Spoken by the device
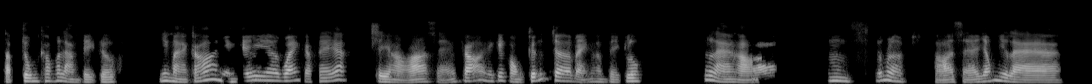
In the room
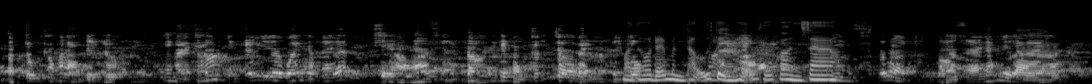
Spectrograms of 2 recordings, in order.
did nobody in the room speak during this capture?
No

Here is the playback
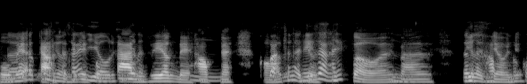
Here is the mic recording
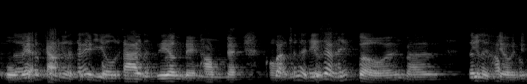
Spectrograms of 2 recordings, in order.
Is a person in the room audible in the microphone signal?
No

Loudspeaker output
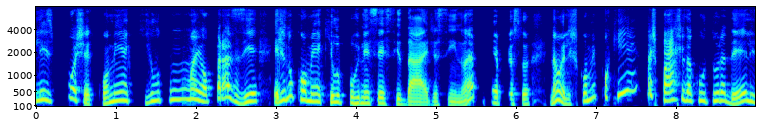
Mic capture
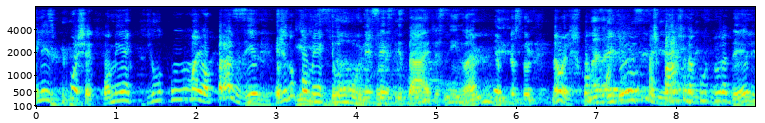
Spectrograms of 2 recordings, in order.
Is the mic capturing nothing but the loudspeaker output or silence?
No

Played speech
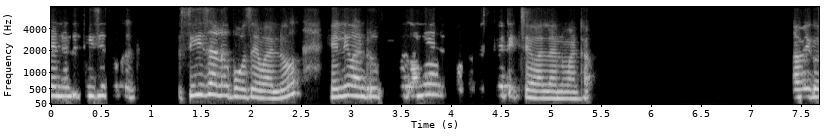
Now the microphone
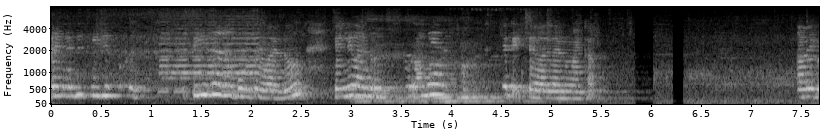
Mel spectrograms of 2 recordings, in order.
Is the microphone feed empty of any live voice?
No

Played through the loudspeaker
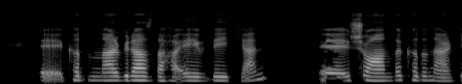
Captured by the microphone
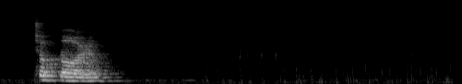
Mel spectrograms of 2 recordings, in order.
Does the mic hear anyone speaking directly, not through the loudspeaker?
Yes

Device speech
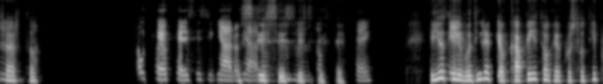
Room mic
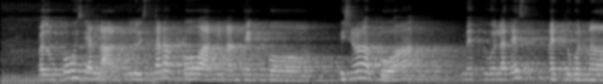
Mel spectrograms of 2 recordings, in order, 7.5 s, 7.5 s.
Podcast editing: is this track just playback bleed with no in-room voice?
No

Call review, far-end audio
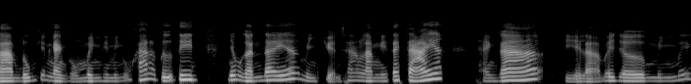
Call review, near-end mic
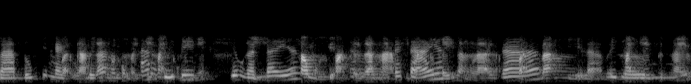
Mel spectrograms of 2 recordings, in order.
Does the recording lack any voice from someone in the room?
No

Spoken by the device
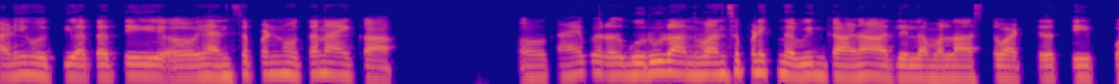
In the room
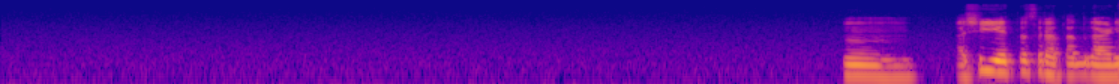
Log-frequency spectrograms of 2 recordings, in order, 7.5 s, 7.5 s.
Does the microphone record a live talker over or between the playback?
Yes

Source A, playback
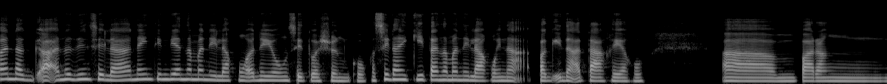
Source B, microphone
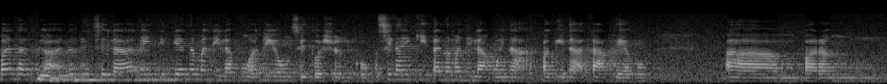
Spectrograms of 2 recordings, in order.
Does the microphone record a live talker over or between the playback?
Yes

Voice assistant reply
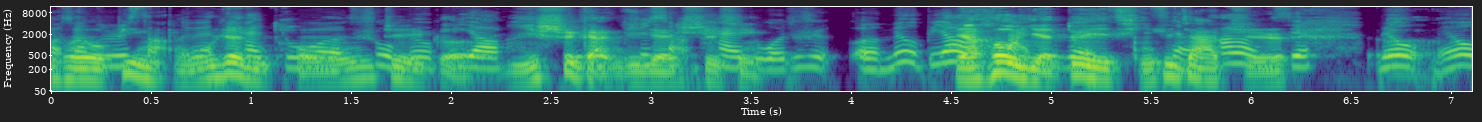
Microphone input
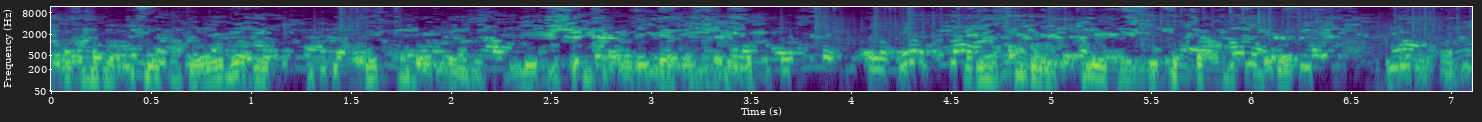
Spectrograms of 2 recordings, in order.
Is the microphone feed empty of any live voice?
Yes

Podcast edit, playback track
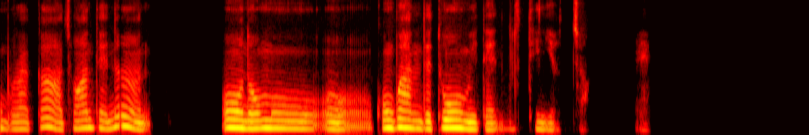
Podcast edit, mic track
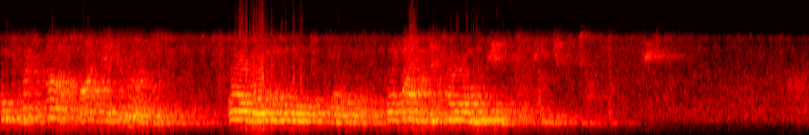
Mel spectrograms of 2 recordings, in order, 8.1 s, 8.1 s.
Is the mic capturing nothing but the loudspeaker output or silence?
Yes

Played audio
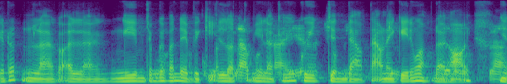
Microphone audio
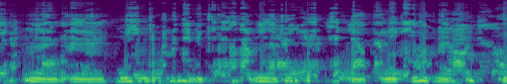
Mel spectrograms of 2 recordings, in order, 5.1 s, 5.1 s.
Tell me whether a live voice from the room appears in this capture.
No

